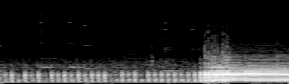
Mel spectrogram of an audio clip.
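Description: A motorcycle engine idles with a steady, rumbling throb.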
